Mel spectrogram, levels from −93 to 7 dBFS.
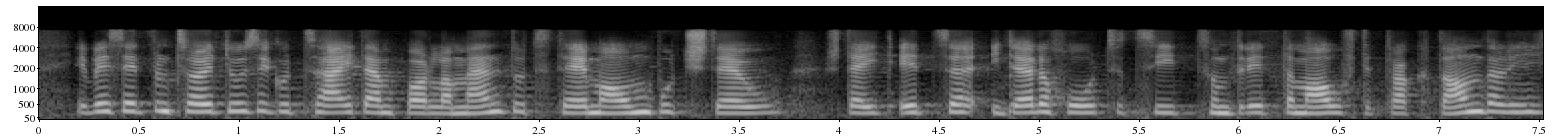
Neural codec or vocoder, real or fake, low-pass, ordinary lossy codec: codec, 16 kHz, about 1 kbps, DyCAST, with the encoder's durations; fake; 7.2 kHz; none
